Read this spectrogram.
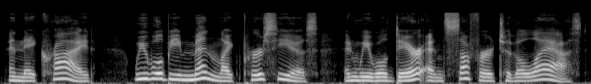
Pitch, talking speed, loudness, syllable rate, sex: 195 Hz, 185 wpm, -16 LUFS, 3.9 syllables/s, female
